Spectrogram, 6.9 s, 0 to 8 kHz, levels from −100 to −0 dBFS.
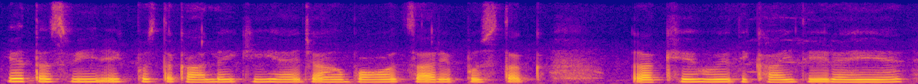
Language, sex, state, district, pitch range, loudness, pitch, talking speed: Hindi, female, Jharkhand, Ranchi, 225-240 Hz, -18 LUFS, 235 Hz, 140 wpm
